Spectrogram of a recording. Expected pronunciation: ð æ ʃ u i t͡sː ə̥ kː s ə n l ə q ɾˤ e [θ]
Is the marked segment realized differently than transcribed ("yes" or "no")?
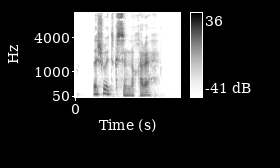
yes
